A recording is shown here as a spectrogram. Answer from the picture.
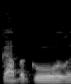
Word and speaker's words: capicola: northern Italy, and some capicolas and things like that, which of course will then sopranoize back to their Italian American Neapolitan pronunciations of gabagool and gabacola.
